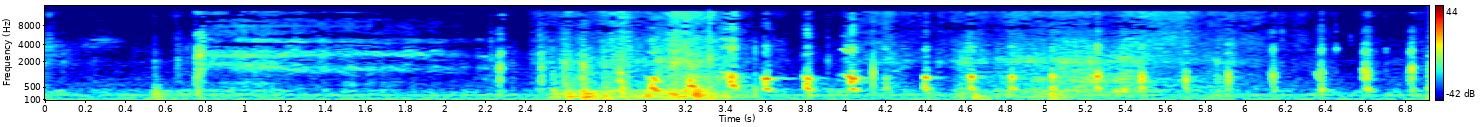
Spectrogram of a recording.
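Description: A person laughing in a run of short, even bursts, about three a second, starting a couple of seconds in. Rustling and bumps from a handheld phone being moved come in as the laughter starts.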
